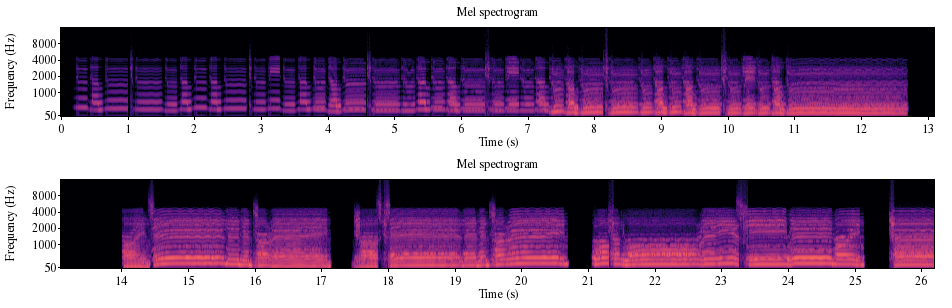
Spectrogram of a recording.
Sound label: Bass SATB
